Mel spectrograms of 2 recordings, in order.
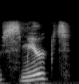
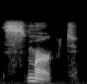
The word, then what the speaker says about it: smirked: uh first up okay this word is smirked instead of smear smirked it's smirked okay now a smirk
